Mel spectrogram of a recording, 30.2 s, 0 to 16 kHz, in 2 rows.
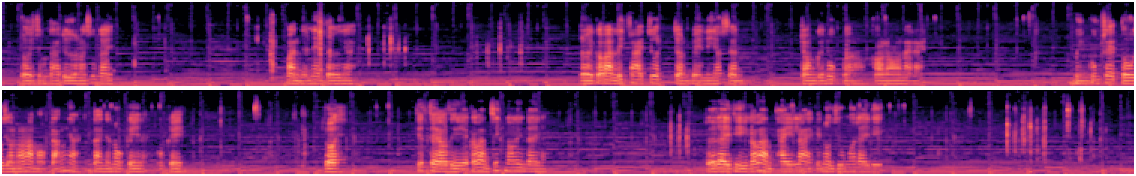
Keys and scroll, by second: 4.2 Return.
